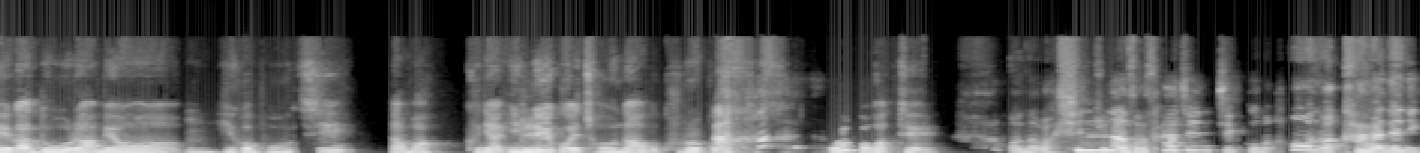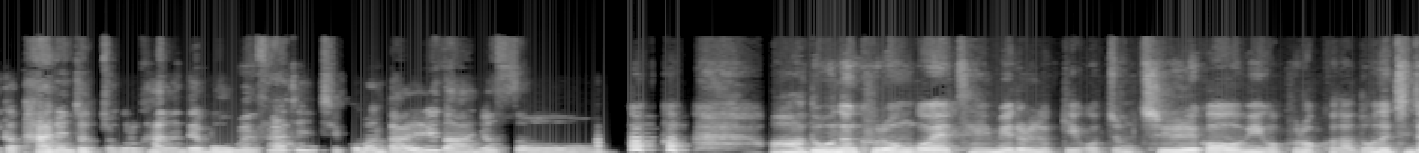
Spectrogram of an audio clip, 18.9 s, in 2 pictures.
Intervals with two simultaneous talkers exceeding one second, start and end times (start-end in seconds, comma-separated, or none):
none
